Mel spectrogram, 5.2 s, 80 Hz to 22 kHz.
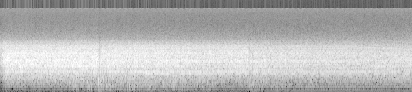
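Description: CB radio receiver on channel 28 with its squelch opening suddenly on a keyed carrier that carries no voice: a steady hiss with a low hum and a faint steady tone, slowly easing in level.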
